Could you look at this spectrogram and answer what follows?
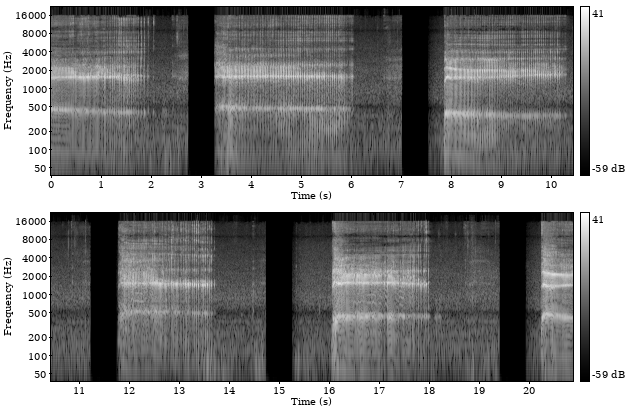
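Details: About six long, loud, voiced burps, each lasting two to three seconds, separated by brief silences: burping.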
